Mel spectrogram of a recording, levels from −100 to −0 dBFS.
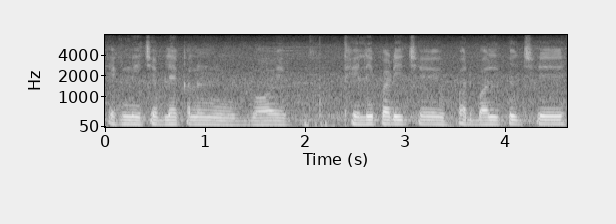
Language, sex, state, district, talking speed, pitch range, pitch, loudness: Gujarati, male, Gujarat, Gandhinagar, 170 wpm, 110-120 Hz, 115 Hz, -17 LUFS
